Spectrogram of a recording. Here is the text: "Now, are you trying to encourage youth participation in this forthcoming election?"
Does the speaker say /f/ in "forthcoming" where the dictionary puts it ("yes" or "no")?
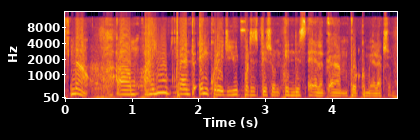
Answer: no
